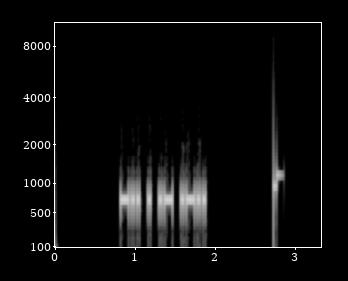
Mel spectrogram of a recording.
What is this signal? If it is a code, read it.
Morse code, heard as a keyed tone, about 36 wpm, 700 Hz. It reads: DEAL
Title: Sets of 3 Words - New Word Drill - 35wpm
